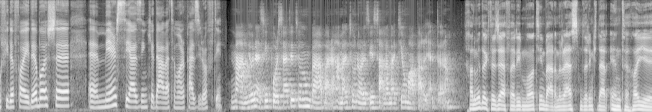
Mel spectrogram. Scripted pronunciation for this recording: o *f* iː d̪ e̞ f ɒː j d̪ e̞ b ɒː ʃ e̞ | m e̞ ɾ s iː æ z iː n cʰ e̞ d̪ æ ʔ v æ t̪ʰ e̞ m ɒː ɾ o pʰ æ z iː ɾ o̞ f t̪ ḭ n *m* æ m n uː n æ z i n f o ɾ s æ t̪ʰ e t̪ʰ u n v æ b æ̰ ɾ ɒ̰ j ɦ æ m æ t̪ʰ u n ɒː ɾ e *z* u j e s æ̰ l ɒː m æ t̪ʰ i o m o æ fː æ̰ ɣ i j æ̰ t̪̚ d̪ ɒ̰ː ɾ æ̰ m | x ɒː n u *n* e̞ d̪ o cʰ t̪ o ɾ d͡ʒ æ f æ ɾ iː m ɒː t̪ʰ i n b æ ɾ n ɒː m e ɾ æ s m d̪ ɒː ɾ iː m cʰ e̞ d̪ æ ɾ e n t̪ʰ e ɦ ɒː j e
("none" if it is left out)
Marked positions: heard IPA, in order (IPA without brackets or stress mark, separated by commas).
f, m, z, m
